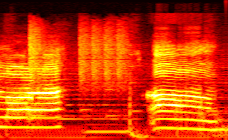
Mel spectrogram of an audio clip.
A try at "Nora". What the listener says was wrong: Nora, with an N, Oh, I thought you said Laura.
